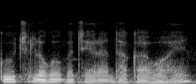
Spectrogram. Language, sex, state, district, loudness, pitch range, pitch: Hindi, male, Arunachal Pradesh, Papum Pare, -18 LUFS, 95-110 Hz, 100 Hz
